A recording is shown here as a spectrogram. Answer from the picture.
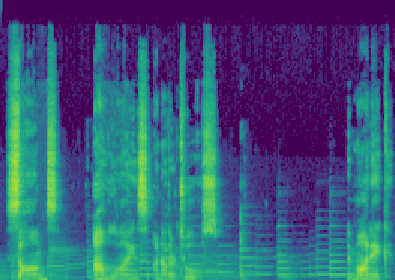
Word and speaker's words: mnemonic: poems acronyms images songs outlines and other tools mnemonic pronounced mnemonic is derived from the greek phrase meaning to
